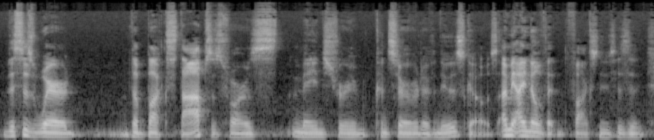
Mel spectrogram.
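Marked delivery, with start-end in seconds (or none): none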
